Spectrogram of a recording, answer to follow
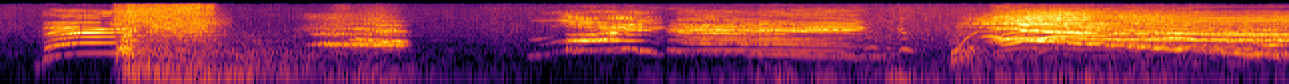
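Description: Cartoon characters' voices crying out in long, high, wavering and falling cries, after a short burst of noise about half a second in.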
